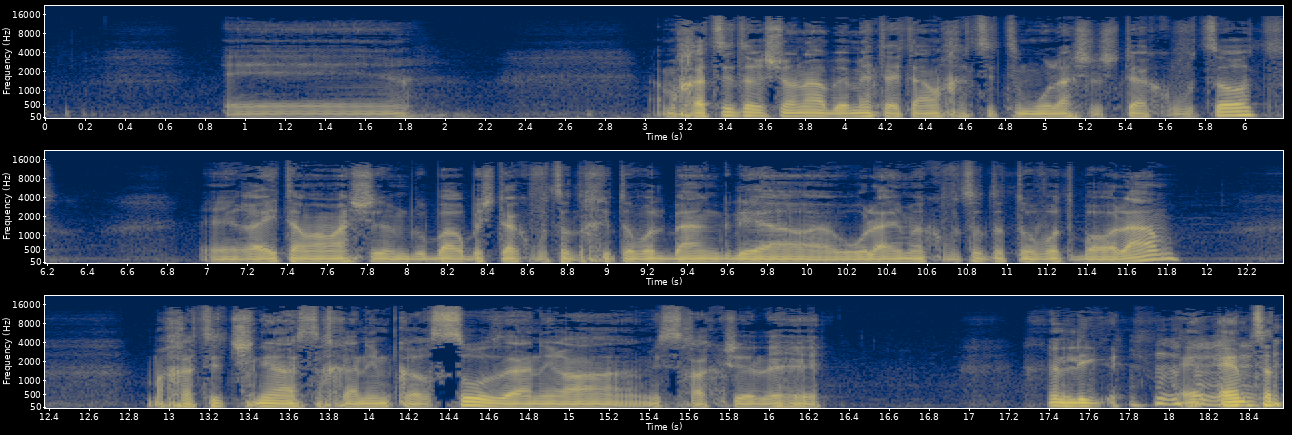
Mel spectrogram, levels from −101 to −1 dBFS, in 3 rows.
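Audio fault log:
8.77 s, overlap between stream segments: a single tiny click or skip in the speech, where a sliver of sound goes missing and the waveform jumps abruptly instead of continuing smoothly. The audio arrives in 4 s segments, and at this join the time stamps of two neighbouring segments overlapped. The player treated the overlapping span as duplicated and trimmed it, but that sound was never really repeated, so a few milliseconds were simply cut out.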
